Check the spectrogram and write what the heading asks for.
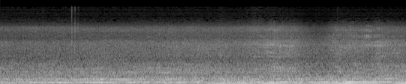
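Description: A motor engine running steadily with a low hum that grows louder about halfway through.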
